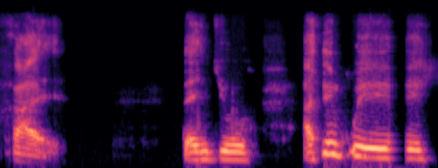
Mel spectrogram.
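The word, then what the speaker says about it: Ray: Also, Mr. Rai is Mr. Hai. Mr. Hai is spelled R-A-Y, but it's pronounced as Mr. Hai.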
